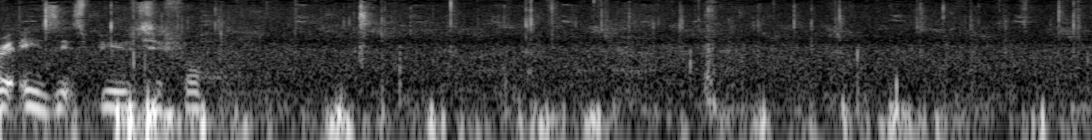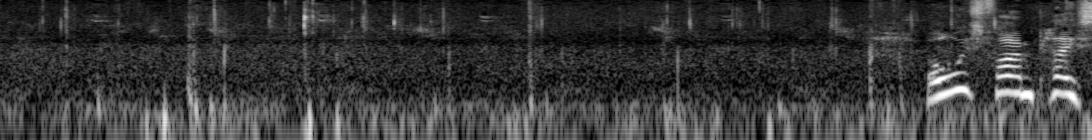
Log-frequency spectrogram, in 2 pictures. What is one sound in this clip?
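Footsteps thud softly on a paved path.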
